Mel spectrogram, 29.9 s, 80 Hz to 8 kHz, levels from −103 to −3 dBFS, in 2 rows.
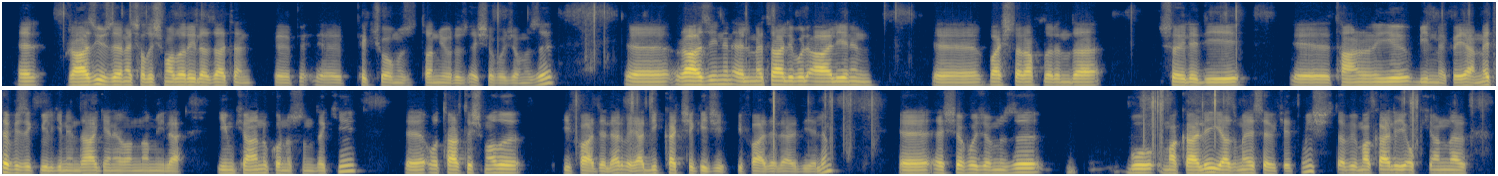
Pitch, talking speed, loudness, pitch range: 120 Hz, 105 wpm, -24 LUFS, 110-130 Hz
